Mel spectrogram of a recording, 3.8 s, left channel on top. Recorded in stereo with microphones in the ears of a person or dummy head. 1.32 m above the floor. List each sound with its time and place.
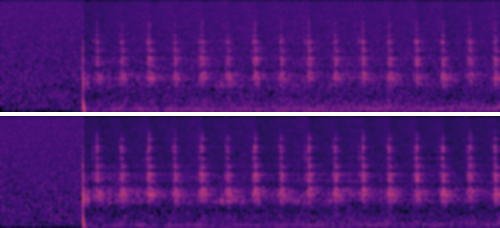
0.6 s ticking: 35° right (ahead or behind)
